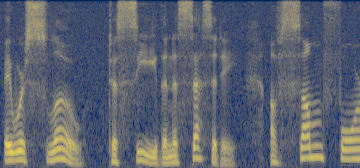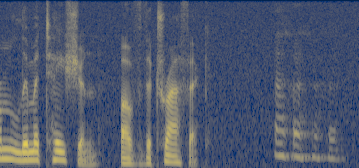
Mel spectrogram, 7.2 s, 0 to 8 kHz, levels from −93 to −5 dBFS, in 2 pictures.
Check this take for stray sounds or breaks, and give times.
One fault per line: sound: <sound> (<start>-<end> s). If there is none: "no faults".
sound: laugh (6.3-7.1 s)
